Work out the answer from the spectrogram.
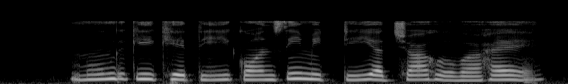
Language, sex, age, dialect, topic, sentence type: Magahi, female, 18-24, Southern, agriculture, question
